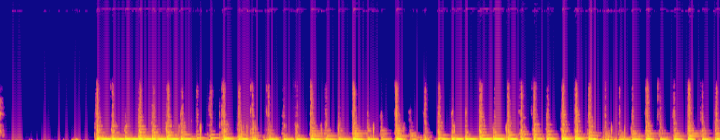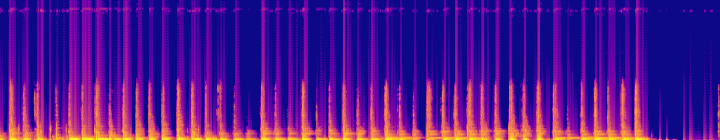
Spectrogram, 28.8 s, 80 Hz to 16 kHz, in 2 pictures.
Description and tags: lacky box2
Recorded from a little 'lacky box' I made from a cardboard box and a few elastic bands.
riff, elastic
